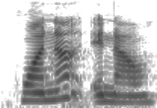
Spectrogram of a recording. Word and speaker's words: Henao: Juana Henao. The H is silent.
